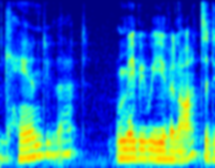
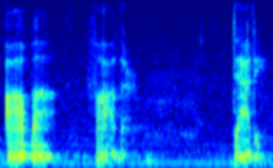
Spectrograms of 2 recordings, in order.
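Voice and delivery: whispered, tender; reverent whisper; 11 semitones lower, 11 dB quieter, slower than usual. Real, not acted. Pastor reading Romans, reverent whisper. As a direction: breathe the cry softly.

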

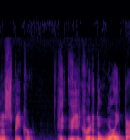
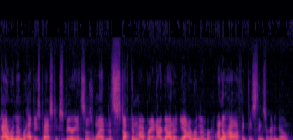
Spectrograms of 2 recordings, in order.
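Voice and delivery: imitating a listener; 6 semitones lower, 4 dB quieter than usual.

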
